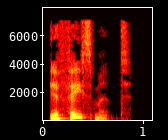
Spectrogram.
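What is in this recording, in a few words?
"effacement", British English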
